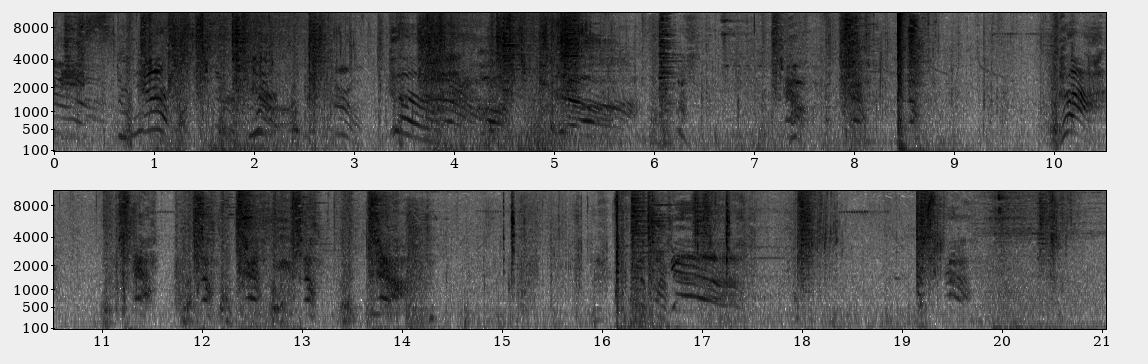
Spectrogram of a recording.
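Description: Swords clash and thud in a close fight.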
